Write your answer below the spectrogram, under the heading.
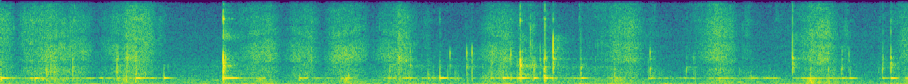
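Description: Damp foam roller loaded with silver gouache rolled back and forth over paper: a faint, soft rubbing in repeated strokes, with one sharp click about a second in.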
